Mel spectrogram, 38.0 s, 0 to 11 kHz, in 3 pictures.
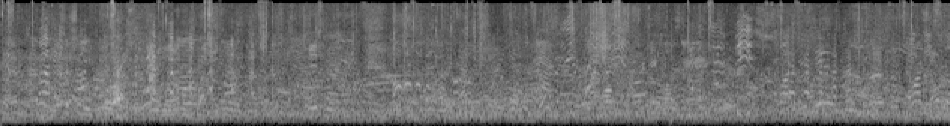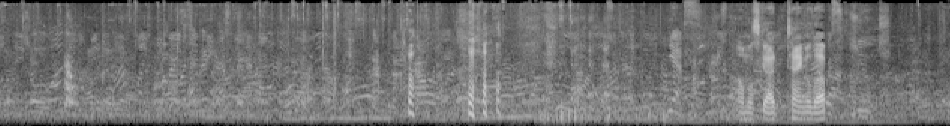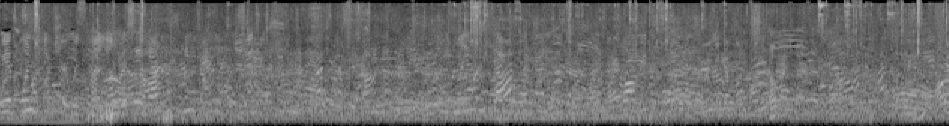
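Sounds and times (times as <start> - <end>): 
busy outdoor crowd murmuring and chattering: 0.0 - 37.9
speech: 0.9 - 5.8, 12.3 - 16.7, 18.9 - 19.3, 22.6 - 24.0
laughter: 1.9 - 3.6, 16.3 - 22.5.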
